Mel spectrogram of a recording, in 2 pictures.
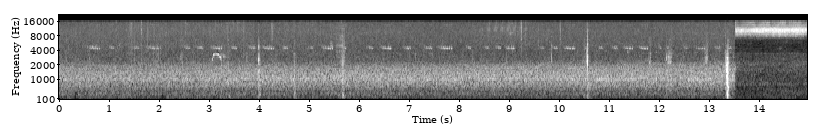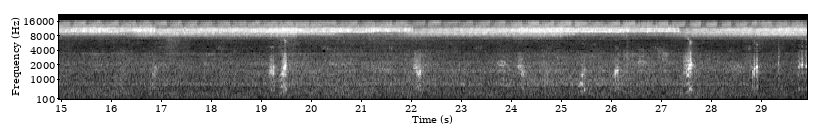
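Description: Outdoor evening insect chorus: a cricket chirps about twice a second over a soft hiss. About halfway through a single sharp click marks a change to a steady high-pitched insect trill, with scattered short falling calls, likely frogs.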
